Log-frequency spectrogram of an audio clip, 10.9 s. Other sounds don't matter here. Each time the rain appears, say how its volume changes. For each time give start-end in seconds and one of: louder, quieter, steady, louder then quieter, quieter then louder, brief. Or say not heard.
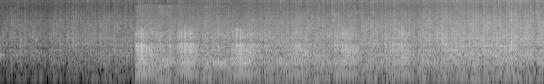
0.0-10.8 louder.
